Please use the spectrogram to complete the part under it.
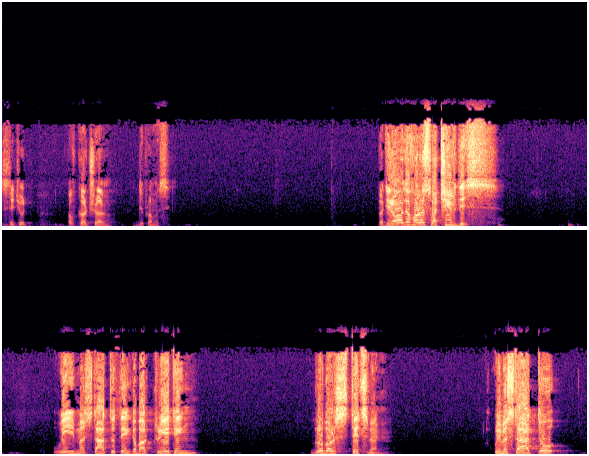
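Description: A middle-aged man speaks slowly and deliberately through a microphone, with long pauses.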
